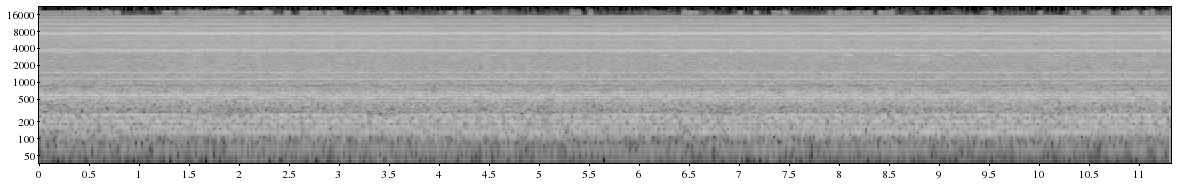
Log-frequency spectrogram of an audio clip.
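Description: A Haas Super Mini Mill vertical machining center spindle spins at 8,000 RPM, giving a steady, loud, high-pitched whine with a constant tonal hum and no change or pause throughout.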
